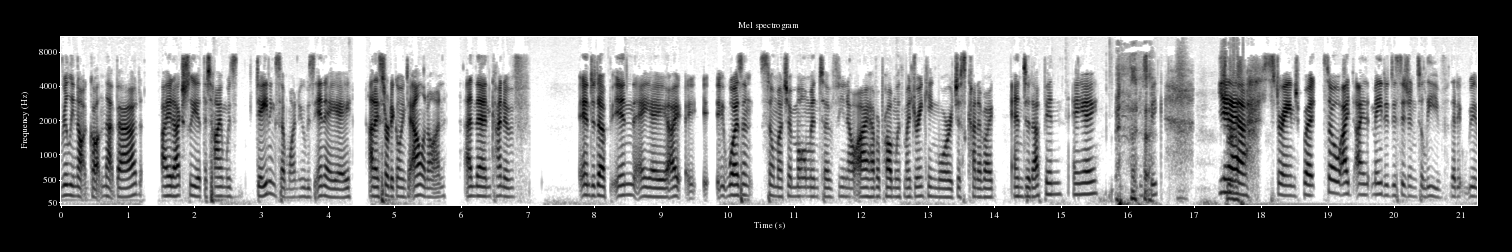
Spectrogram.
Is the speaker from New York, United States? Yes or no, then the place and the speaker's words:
no; Dallas, Texas, United States; moved away as an adult; now in Waterloo, Canada; I am originally from Dallas, Texas, but I've been in Canada for the last 19 years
